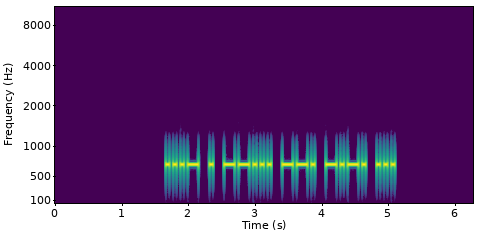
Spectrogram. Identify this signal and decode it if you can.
Morse code, heard as a keyed tone, about 22 wpm, 700 Hz. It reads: VE7GCS
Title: DXCC-100 Call Signs - 6 Characters - 22wpm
